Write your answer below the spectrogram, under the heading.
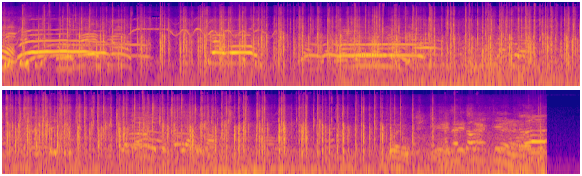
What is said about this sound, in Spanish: Por eso está llorando. Un aplauso.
